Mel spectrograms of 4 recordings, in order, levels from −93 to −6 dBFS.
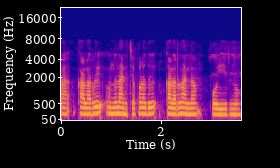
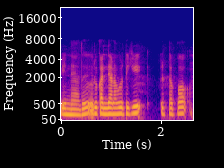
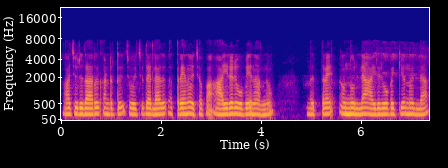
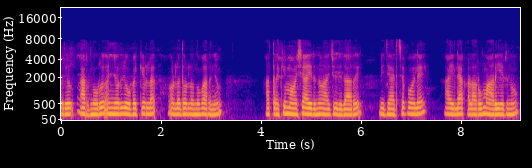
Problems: none marked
